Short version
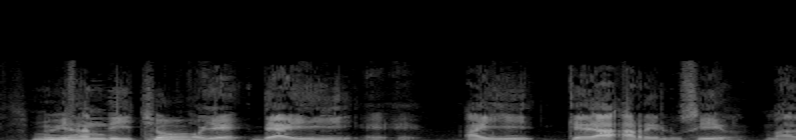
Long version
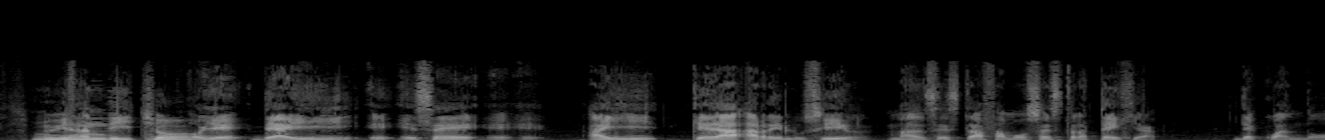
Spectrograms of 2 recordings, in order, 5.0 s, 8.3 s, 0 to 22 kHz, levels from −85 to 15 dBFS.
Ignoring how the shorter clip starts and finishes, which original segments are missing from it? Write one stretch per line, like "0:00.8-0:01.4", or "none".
0:02.2-0:03.0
